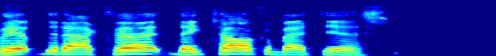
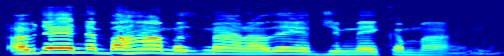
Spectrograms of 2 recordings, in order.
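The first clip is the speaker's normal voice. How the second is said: mock Jamaican accent; 4 semitones higher, 4 dB louder than usual. Jokey Jamaican voice again.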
